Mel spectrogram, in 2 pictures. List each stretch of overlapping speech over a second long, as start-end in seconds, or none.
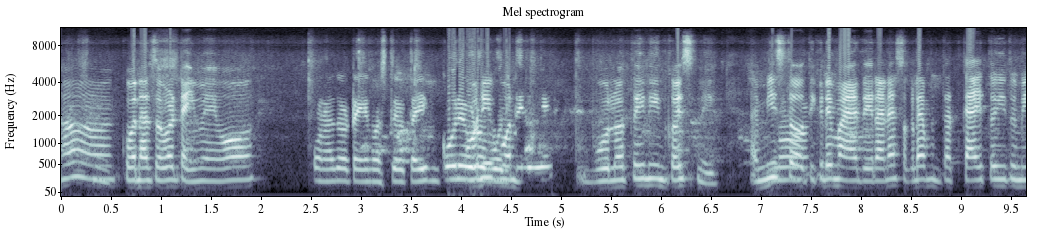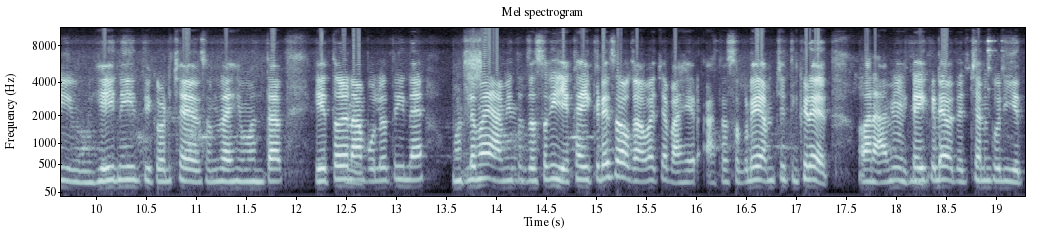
none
